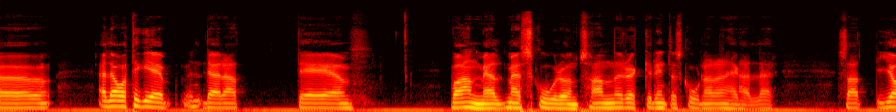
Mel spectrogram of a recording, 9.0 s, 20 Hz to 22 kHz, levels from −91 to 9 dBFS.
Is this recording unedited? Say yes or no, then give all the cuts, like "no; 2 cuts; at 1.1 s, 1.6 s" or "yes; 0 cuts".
no; 4 cuts; at 2.0 s, 4.5 s, 5.8 s, 7.4 s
